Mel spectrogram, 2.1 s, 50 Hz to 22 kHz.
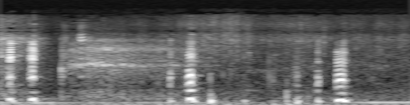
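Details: Homestead-born Mini Alpine goat kid, a newborn F4 buckling dated March 13, 2021: scattered brief, buzzy bleat pulses with strong harmonics, spaced irregularly over two seconds, and a low steady hum beneath.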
